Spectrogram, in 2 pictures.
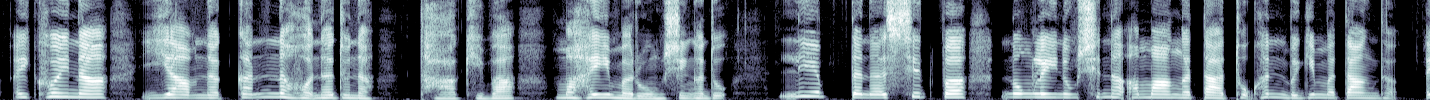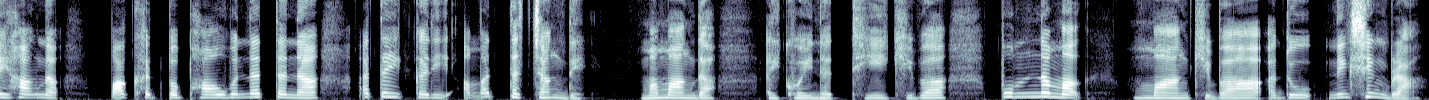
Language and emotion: Manipuri, fearful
